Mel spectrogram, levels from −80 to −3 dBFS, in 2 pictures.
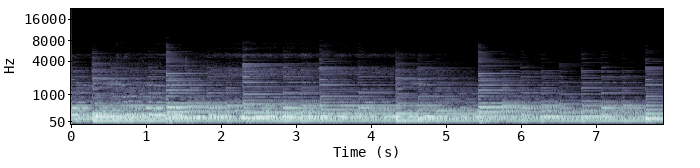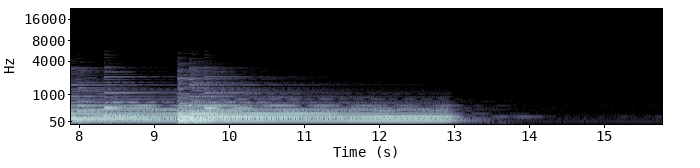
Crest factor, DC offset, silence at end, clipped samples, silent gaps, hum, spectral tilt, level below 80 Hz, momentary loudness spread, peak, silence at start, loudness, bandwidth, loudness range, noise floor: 14 dB; under 0.1%; 2.65 s; under 0.1%; none; 60 Hz at -45 dBFS; -10.5 dB/octave; -36 dBFS; 9 LU; -4 dBFS; 0 s; -20 LUFS; 5.4 kHz; 11 LU; -65 dBFS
